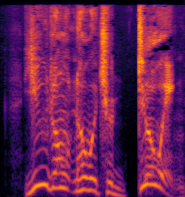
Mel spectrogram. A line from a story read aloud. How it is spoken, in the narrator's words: shouted a livid Bannon at Hicks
